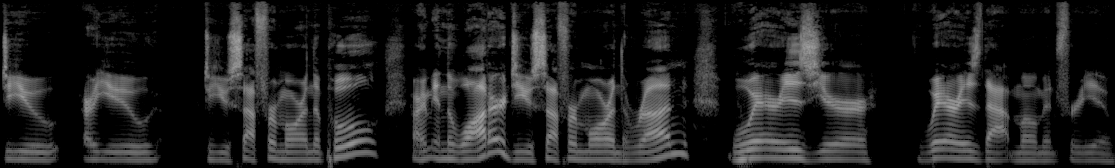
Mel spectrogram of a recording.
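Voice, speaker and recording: A plain, everyday voice at a moderate pace with ordinary pitch variation, dry and close with no echo, over a quiet background. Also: man, medium pitch for a man. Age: 40s. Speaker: chef and podcast host. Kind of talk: casual interview chat. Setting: outdoors.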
